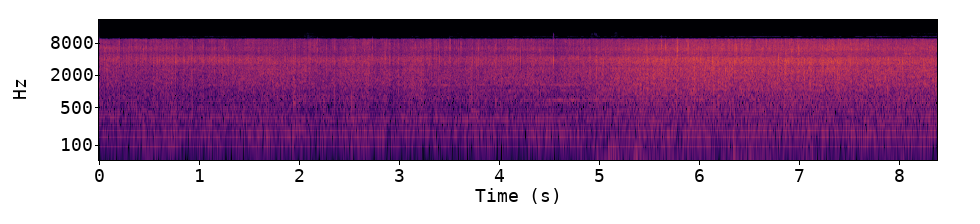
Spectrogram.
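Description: Steaks and sliced mushrooms sizzling steadily on a griddle over a camp stove, a little louder from about five seconds in.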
